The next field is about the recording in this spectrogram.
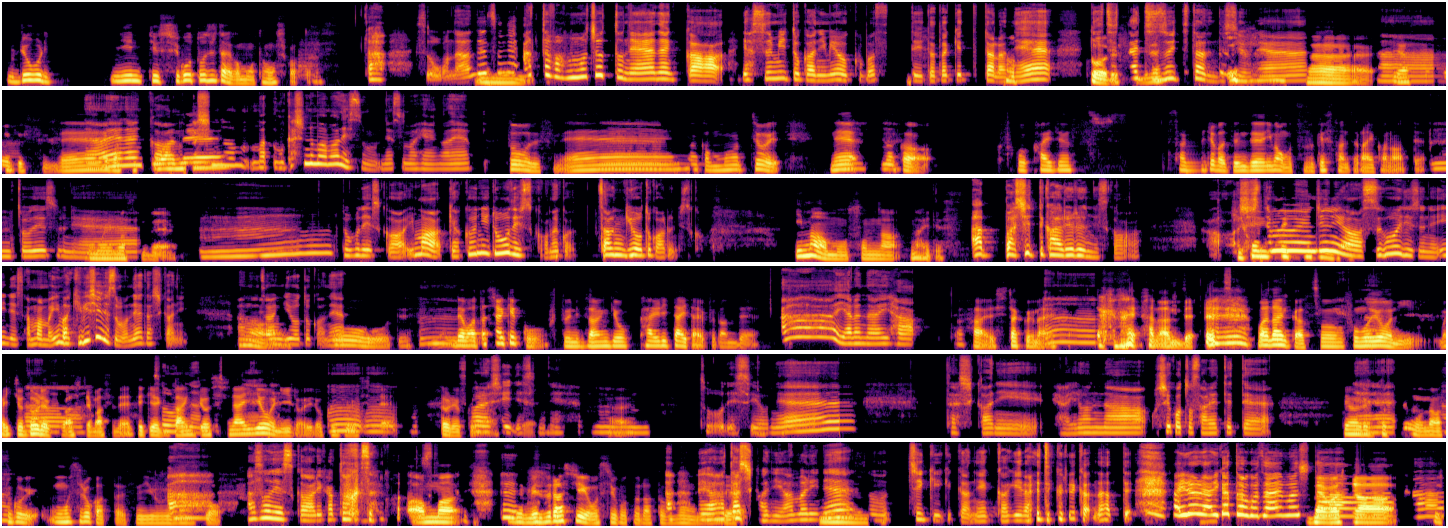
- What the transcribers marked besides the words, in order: other background noise; "配っていただけていたら" said as "くばすっていただけてたら"; chuckle; laughing while speaking: "したくない派なんで"; unintelligible speech; unintelligible speech; laughing while speaking: "ありがとうございます"; unintelligible speech; laughing while speaking: "限られてくるかなって"; unintelligible speech
- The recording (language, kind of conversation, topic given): Japanese, unstructured, どんな仕事にやりがいを感じますか？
